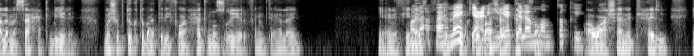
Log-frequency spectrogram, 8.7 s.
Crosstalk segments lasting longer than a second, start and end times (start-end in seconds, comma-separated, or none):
5.1-6.8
